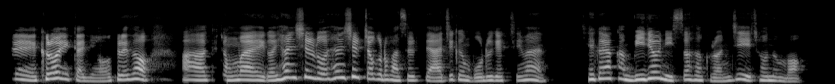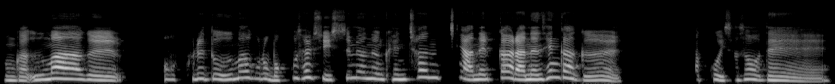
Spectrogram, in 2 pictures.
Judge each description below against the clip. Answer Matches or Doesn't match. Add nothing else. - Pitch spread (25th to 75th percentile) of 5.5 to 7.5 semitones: Doesn't match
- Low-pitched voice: Doesn't match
